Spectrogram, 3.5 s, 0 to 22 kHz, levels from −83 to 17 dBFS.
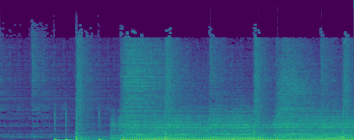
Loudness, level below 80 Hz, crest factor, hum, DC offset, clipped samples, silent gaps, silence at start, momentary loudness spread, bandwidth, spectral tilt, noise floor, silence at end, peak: -14 LUFS; -14 dBFS; 12 dB; none; under 0.1%; under 0.1%; none; 0.3 s; 7 LU; 18 kHz; -5.5 dB/octave; -39 dBFS; 0 s; 0 dBFS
